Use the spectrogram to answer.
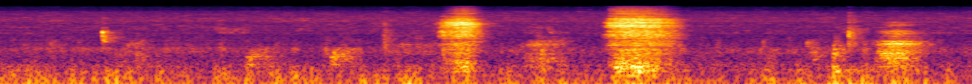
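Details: Sneezes induced by tickling the nose, forceful, though the mic does not capture their full explosiveness: quiet breathing and sniffs, then two loud hissing sneeze bursts and a smaller third.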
